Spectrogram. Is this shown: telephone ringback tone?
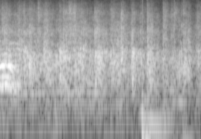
no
